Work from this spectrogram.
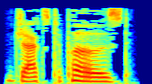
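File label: "juxtaposed", British English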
